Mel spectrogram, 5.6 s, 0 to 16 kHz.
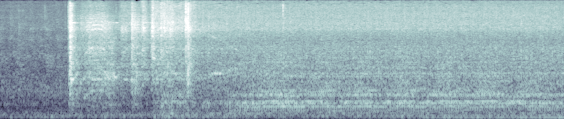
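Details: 2002 Mazda 626 2.3L started right after alternator replacement, belt tensioned, battery reconnected; brief starter whir, the engine catches, then settles into a smooth steady idle with an even low hum; normal start and idle.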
